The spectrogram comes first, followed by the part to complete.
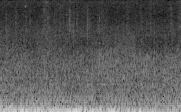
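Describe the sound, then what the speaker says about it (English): A bomb dropped by an aircraft explodes in the World War II shooter Heroes & Generals, a loud, sustained low rumbling blast that fills the clip without a sharp onset. "Okay, I guess it's where that plane bombed."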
